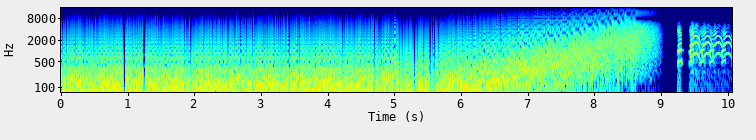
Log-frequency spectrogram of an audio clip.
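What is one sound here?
A deep rumbling roar swells and then cuts off.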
